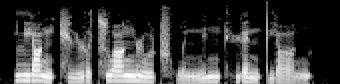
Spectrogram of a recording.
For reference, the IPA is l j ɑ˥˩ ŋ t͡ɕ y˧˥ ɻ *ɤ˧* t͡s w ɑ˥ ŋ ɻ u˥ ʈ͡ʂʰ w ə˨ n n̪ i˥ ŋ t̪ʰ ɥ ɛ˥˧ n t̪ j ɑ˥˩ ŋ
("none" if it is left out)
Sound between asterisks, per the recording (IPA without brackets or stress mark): ɤ˧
